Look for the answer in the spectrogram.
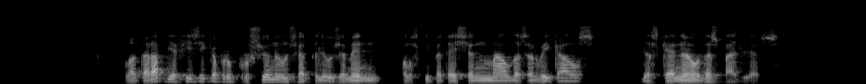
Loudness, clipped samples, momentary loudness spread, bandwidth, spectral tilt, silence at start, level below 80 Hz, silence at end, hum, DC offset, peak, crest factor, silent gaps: -32 LUFS; under 0.1%; 13 LU; 6.4 kHz; -7.5 dB/octave; 1.25 s; -60 dBFS; 0.9 s; none; under 0.1%; -10 dBFS; 24 dB; 3.87-4.01 s, 5.99-6.07 s, 6.20-6.40 s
